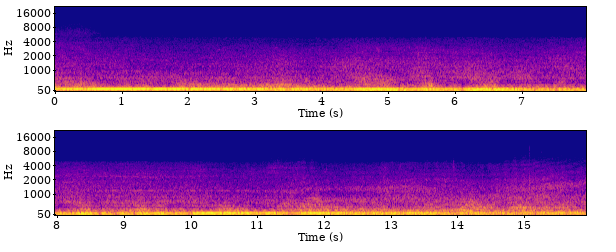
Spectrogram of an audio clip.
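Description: An engine idling with a steady low rumble, heard over faint outdoor traffic.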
